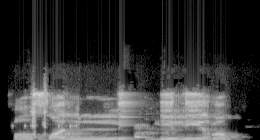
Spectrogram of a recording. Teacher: Li-nya ada 2 dan harus dibaca dengan cepat. Li yang pertama jangan sampai tertekan. Kalau ditekan maka dia mengeluarkan bunyi panjang.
